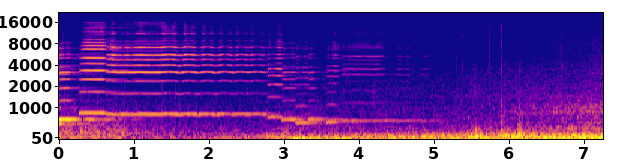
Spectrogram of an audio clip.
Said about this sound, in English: Nice car. Thanks. I got it from a crook I busted a few years ago. I kept it stashed in an old garage just in case it ever needed to come in handy.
